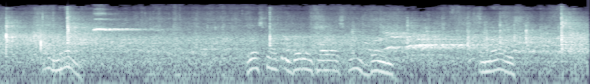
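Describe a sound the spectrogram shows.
A man shouts out instructions from across the rink.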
